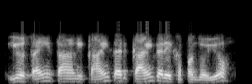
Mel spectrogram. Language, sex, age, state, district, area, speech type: Sindhi, male, 30-45, Madhya Pradesh, Katni, urban, conversation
